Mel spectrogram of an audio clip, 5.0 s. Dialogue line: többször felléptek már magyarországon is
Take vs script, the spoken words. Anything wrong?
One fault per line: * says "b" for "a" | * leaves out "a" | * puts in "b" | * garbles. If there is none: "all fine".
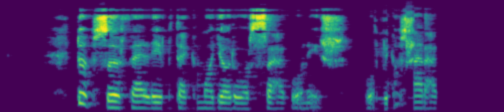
* leaves out "már"
* garbles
